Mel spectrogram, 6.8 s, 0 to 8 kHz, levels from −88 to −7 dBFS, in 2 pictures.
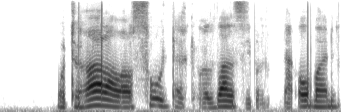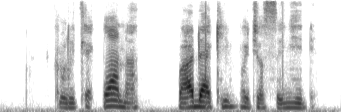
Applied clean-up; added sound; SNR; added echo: neural diffusion model UNIVERSE++.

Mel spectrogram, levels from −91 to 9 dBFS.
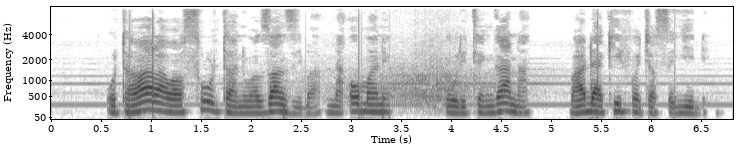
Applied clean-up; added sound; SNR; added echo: none; Wind instrument, woodwind instrument + Skateboard; 20 dB; none.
